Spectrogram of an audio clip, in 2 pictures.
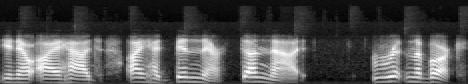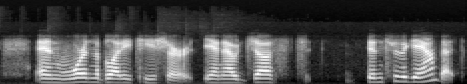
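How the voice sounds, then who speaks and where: A woman's voice: on the low side, a little slow, dry recording. A woman author being interviewed over the phone, speaking earnestly and with emphasis. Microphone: telephone. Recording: tinny phone line.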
